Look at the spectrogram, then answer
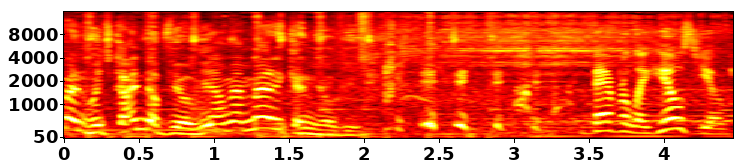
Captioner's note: laughing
